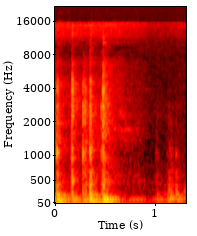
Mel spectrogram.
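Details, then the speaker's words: Ford Escape transfer case (PTU) removed from the car after six months of driving with a rattle: dull, loose grindy clunks as the output shaft is turned by hand, from worn internals. "know that noise and rattling around inside very grindy and noisy"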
